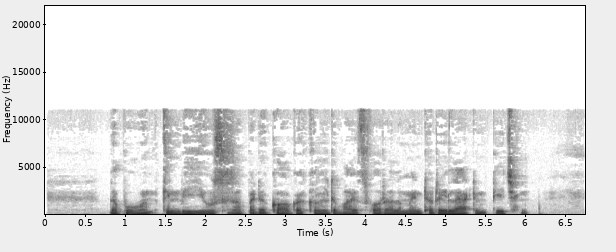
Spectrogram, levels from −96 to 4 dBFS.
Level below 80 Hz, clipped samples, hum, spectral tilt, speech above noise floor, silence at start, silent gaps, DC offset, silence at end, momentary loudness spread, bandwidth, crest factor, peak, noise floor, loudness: -46 dBFS; under 0.1%; none; -6 dB/octave; 33 dB; 0.8 s; none; under 0.1%; 0.55 s; 5 LU; 11.5 kHz; 20 dB; -8 dBFS; -59 dBFS; -27 LUFS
